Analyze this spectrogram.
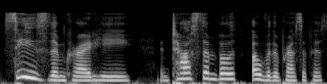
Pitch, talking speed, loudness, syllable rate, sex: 215 Hz, 200 wpm, -17 LUFS, 5.7 syllables/s, female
